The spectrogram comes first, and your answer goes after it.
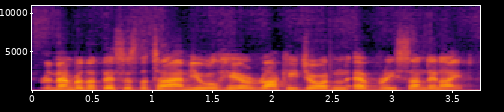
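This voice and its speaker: A male announcer in the 1940s radio style. His voice is a bit high and very sharp, with lively pitch swings. He delivers each phrase with punchy, polished emphasis. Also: fast talker.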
